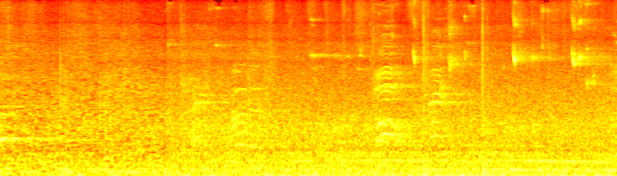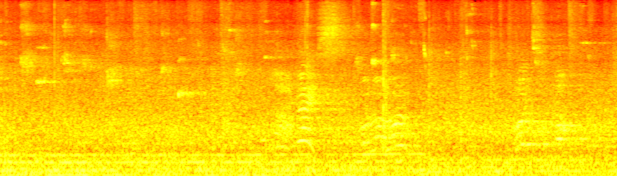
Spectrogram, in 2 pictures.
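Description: A basketball bouncing on a hard court as it is dribbled and played, with players' voices calling out now and then over a steady background rumble.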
